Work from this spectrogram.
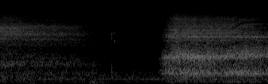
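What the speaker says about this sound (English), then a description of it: "Okay, breathe for a second." A yoga practitioner takes slow breaths during a balance and strength flow, a long airy exhale fading into a pause, then a strong, close inhale rushing in.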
